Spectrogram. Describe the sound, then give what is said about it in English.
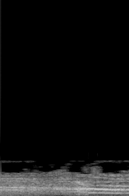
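A dog howls somewhere far down the road, within a few minutes of midnight: one long, wavering, mid-pitched cry that rises slightly and holds steady for over a second, heard alone with no voices. “And then a dog began to howl somewhere far down the road.”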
